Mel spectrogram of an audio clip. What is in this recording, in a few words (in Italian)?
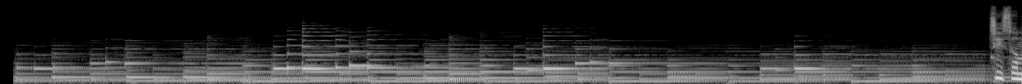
Promo, uno spot radiofonico; Rotary Club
